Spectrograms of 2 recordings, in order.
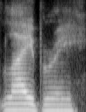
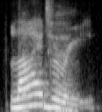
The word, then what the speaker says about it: library: i pronounce it as library trying to sound more british for the consistency i think library yes as if they skip the second syllable as if there is no r or a there yeah right right so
